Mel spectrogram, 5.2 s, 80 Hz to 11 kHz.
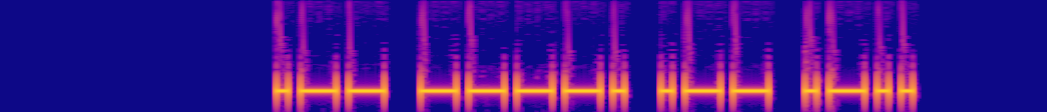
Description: Morse code, heard as a keyed tone, about 20 wpm, 700 Hz. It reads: W9WL
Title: USA Call Signs - 4 Characters - Repeated 3x - 20wpm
